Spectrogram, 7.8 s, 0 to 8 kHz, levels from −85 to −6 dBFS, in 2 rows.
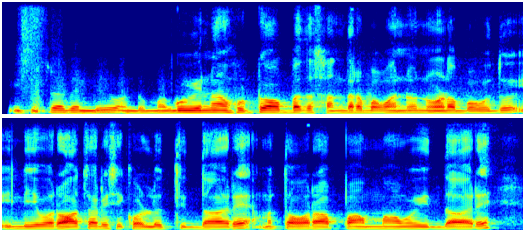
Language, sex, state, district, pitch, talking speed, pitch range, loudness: Kannada, male, Karnataka, Bangalore, 135 Hz, 125 wpm, 130-140 Hz, -18 LUFS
